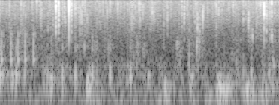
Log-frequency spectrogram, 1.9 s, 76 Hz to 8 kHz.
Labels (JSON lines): {"label": "biophony, rattle response", "recorder": "SoundTrap 500"}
